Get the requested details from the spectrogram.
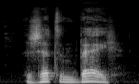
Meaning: inflection of bijzetten: 1. plural present/past indicative 2. plural present/past subjunctive
- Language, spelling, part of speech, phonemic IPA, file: Dutch, zetten bij, verb, /ˈzɛtə(n) ˈbɛi/, Nl-zetten bij.ogg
